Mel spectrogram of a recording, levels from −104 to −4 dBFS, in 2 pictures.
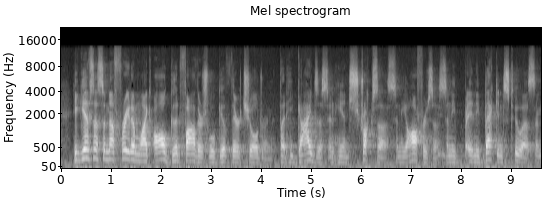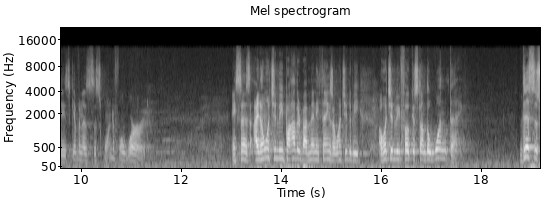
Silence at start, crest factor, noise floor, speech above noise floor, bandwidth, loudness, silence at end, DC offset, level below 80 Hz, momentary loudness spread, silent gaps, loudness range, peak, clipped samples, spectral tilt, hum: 0.05 s; 24 dB; -53 dBFS; 26 dB; 13 kHz; -27 LUFS; 0 s; under 0.1%; -52 dBFS; 15 LU; none; 9 LU; -4 dBFS; under 0.1%; -3 dB/octave; none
